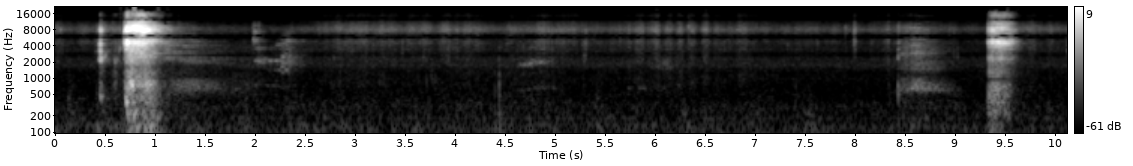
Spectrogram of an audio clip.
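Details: Two loud, sharp sneezes about nine seconds apart, each after a brief sharp in-breath, in a quiet room on a high-pollen day with window open; allergic rhinitis sneezing.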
